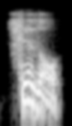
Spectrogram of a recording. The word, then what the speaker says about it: Sisel: stand for something it's right in our name sizzle it's spelled s-i-s-e-l it's an acronym the first letter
